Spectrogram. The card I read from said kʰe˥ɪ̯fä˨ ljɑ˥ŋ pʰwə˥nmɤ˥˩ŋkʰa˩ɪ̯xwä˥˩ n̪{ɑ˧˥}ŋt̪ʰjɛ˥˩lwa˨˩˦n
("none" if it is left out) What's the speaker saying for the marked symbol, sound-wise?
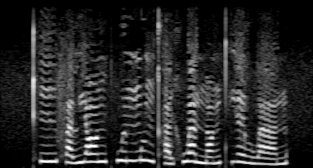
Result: ɑ˧˥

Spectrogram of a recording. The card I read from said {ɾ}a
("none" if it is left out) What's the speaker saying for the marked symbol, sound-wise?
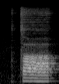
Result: t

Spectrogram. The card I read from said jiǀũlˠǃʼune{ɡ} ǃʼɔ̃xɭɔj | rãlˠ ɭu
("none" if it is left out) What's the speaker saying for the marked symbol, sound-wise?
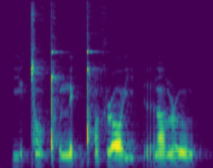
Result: ɡ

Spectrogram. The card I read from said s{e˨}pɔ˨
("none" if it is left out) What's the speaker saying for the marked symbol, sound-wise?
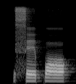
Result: e˨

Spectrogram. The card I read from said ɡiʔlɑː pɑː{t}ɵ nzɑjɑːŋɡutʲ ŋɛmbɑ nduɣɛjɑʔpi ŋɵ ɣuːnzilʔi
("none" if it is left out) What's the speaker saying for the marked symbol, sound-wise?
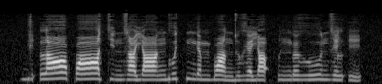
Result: tʲ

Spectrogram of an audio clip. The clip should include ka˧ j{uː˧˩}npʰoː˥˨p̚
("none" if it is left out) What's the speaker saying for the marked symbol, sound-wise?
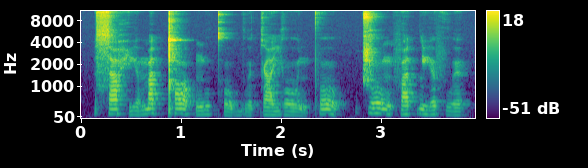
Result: oː˧˩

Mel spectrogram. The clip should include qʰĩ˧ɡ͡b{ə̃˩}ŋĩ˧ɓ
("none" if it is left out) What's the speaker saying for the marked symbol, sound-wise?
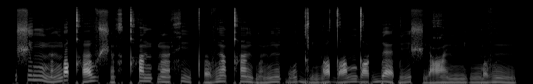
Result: ə̃˩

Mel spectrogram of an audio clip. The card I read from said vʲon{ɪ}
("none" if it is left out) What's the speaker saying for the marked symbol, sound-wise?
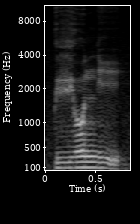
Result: i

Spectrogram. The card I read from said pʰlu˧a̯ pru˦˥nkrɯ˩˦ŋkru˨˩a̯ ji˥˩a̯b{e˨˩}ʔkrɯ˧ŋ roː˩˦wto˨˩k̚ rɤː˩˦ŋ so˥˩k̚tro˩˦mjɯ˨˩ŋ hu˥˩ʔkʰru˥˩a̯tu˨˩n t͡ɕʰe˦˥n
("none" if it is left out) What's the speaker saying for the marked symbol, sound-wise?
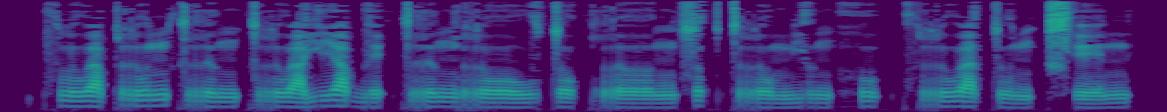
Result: e˨˩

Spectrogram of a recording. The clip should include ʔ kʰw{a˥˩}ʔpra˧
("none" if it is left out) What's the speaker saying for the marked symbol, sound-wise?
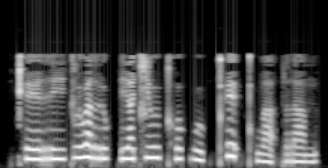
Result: a˨˩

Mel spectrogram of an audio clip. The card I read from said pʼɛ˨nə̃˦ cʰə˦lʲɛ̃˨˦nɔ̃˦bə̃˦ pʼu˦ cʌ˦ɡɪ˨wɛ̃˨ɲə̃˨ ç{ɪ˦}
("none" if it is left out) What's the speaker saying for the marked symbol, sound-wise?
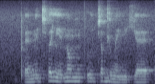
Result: ɛ˦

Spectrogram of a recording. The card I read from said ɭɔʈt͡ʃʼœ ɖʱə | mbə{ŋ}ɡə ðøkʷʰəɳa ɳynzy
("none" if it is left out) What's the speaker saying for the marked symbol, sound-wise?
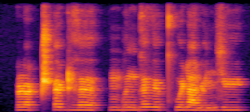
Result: ŋ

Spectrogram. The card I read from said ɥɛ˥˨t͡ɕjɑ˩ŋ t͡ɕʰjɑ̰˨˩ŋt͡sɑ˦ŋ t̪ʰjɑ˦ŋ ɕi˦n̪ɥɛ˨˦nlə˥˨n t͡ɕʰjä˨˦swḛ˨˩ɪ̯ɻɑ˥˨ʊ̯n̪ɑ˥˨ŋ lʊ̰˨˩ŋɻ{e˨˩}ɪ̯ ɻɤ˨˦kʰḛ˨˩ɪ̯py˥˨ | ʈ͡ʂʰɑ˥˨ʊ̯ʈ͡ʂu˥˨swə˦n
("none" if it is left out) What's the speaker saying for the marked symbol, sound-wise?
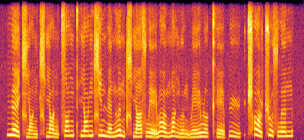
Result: e˨˦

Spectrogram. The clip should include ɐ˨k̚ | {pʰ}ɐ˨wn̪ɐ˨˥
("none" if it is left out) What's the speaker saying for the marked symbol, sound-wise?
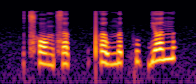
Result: pʰ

